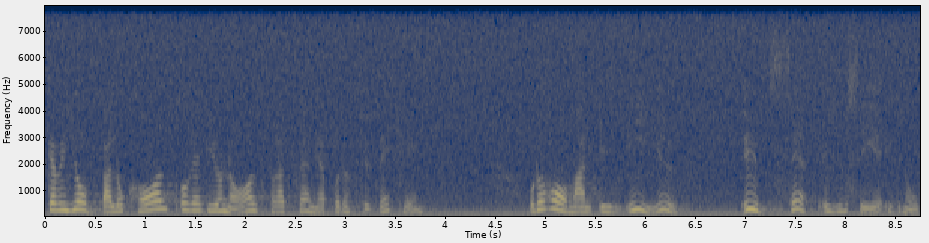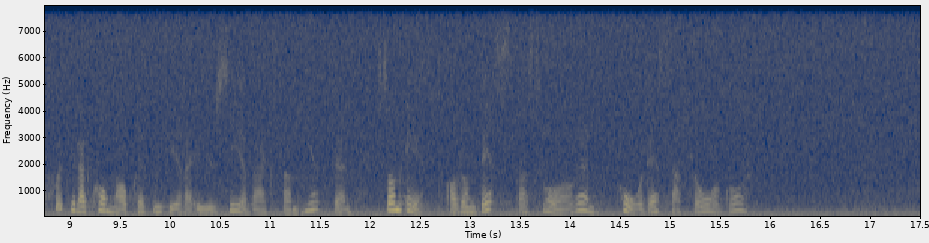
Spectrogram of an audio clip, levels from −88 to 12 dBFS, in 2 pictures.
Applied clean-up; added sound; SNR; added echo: none; none; none; none.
